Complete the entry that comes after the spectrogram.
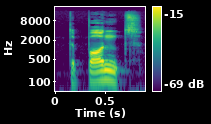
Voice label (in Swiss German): "band", alsace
